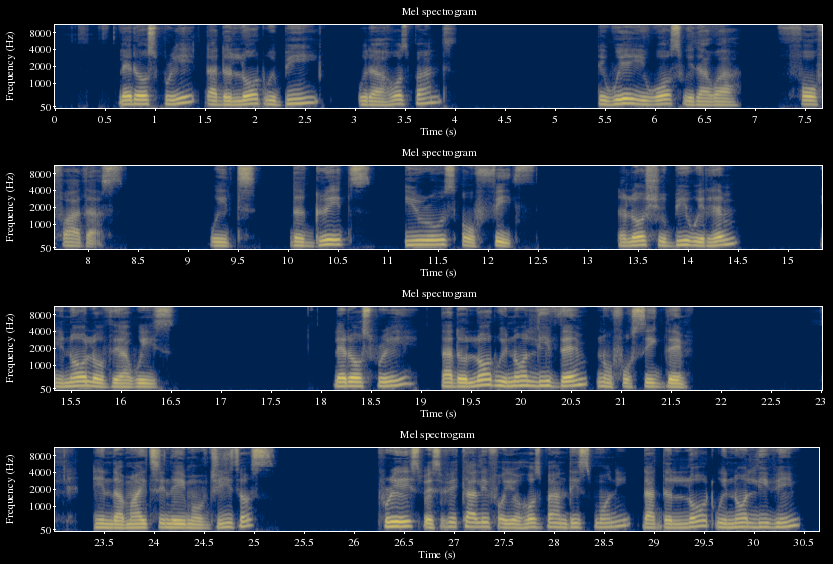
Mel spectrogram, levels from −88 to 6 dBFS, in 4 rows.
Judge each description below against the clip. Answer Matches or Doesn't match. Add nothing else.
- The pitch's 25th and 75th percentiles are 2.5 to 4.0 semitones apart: Matches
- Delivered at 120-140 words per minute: Matches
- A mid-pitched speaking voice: Matches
